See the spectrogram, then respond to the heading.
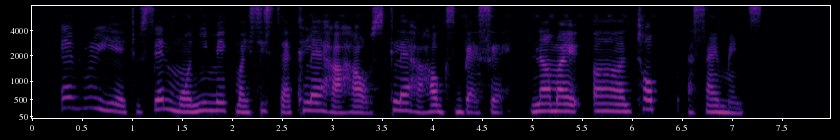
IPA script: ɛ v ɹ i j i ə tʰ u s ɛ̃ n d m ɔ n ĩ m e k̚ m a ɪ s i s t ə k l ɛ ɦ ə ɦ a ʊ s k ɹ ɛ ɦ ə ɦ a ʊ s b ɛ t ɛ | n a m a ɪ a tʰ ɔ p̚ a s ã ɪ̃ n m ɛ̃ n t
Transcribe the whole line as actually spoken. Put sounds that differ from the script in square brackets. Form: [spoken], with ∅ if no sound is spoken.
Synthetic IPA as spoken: ɛ v ɹ i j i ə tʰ u s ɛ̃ n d m ɔ n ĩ m e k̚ m a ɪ s i s t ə k l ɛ ɦ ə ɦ a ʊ s k [l] ɛ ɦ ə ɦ a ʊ s b ɛ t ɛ | n a m a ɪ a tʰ ɔ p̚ a s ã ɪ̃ n m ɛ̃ n t

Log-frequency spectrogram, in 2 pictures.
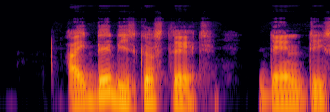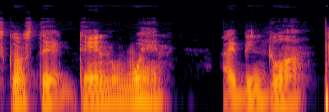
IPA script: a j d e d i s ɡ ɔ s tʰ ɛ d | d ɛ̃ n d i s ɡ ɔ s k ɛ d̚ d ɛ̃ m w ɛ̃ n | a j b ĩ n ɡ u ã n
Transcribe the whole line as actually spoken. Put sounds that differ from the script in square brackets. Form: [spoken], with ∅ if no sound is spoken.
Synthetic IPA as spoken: a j d e d i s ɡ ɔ s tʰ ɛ d | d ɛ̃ n d i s ɡ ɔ s [t] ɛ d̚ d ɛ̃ [n] w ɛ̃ n | a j b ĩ n [d] u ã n

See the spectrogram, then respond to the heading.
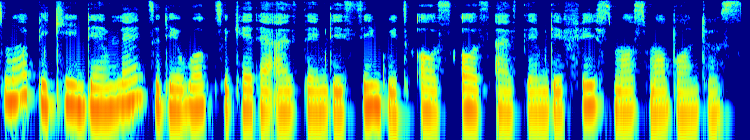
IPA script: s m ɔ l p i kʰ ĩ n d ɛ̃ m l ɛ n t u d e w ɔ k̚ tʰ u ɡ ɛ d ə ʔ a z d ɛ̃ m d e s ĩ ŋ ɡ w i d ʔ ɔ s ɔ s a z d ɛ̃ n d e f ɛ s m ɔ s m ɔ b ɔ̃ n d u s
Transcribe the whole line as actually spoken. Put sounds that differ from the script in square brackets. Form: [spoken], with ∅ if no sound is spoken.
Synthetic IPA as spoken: s m ɔ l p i kʰ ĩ n d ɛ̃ m l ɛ n t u d e w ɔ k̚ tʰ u ɡ ɛ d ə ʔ a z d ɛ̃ m d e s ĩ ŋ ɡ w i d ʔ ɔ s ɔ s a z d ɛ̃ [m] d e f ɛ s m ɔ s m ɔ b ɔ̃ n d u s

